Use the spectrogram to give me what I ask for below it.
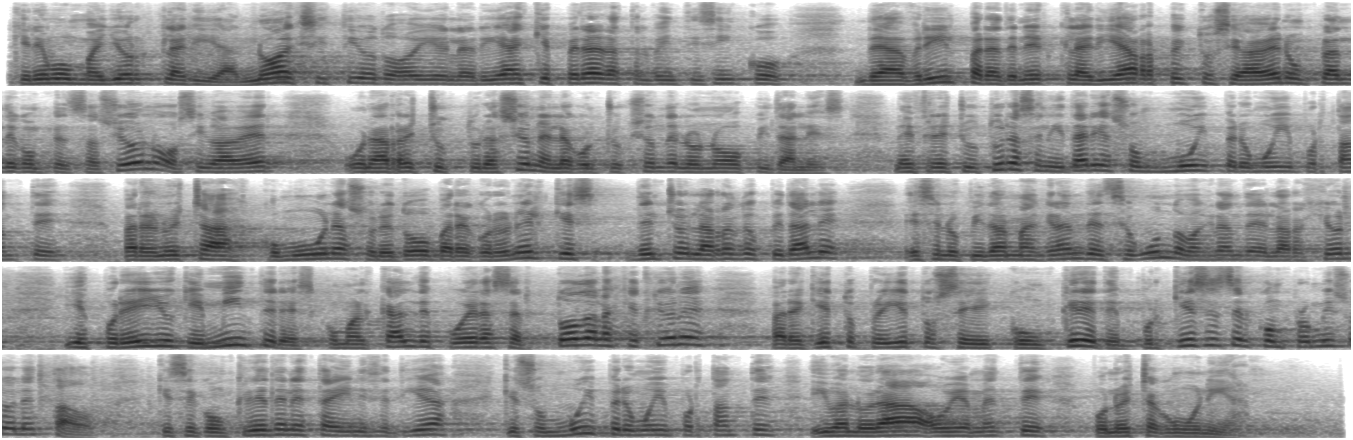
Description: En tanto, el alcalde de Coronel, Boris Chamorro, fue enfático en pedir al Estado “que cumpla su compromiso con nuestros vecinos”.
